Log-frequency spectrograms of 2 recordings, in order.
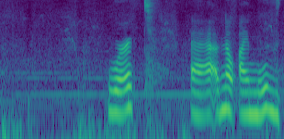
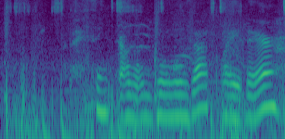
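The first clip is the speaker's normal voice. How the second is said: whispering; 7 dB quieter than usual. Real, not acted. Quiet aside while walking.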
